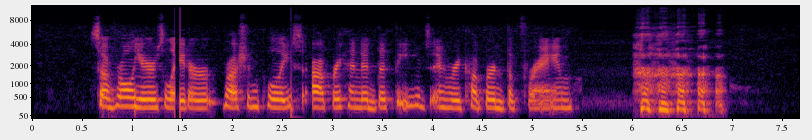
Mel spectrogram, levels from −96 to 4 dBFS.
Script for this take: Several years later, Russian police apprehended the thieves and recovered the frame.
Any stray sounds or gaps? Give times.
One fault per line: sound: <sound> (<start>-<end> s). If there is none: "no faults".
sound: dropout (1.4-1.5 s)
sound: laugh (6.0-7.0 s)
